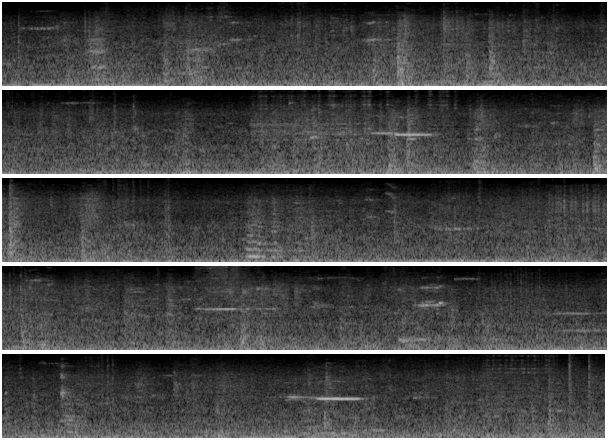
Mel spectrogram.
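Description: Train running along the track, heard from inside a carriage: a steady rumble of wheels on rail with irregular clicks and knocks, and a few brief high wheel squeals.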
